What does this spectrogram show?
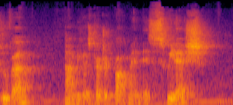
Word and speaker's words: Ove: I learned that his name is pronounced Uwe, because Fredrik Backman is Swedish.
